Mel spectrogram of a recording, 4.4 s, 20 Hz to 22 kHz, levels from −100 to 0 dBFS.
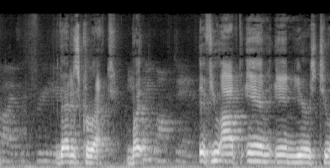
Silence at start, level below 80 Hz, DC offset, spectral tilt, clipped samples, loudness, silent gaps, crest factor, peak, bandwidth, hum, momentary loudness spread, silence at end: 0 s; -36 dBFS; under 0.1%; -5.5 dB/octave; under 0.1%; -17 LUFS; none; 14 dB; -2 dBFS; 16 kHz; none; 20 LU; 0 s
